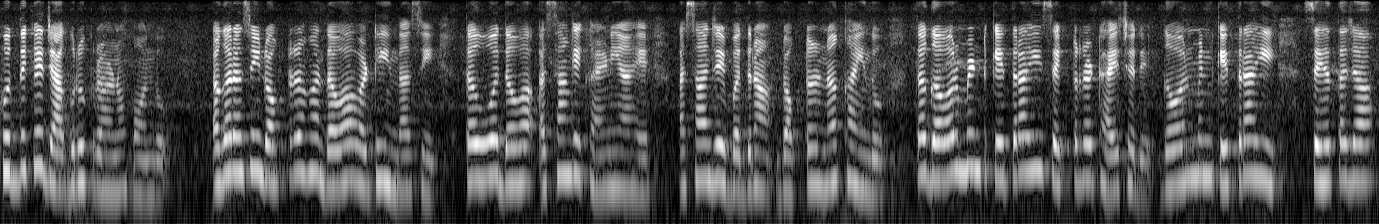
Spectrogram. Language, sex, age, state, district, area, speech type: Sindhi, female, 45-60, Maharashtra, Thane, urban, spontaneous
